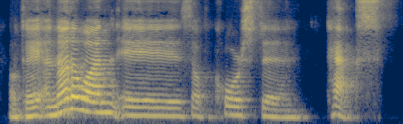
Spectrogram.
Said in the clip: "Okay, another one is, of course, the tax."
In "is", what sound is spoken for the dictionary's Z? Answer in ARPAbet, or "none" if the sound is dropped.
Z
